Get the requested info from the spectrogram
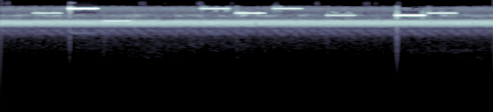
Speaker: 여러분의 귀에서 방금 전 소리들을 겸한 적이 있다면 여러분은 이명을 가지고 사는 수백만 명의 사람들 중 한 명일 것입니다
